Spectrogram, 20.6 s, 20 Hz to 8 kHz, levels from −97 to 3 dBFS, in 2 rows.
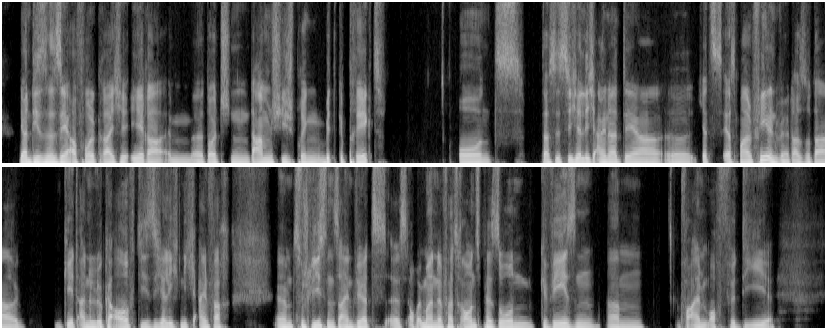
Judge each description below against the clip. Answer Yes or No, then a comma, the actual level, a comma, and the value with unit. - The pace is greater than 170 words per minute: No, average, 140 wpm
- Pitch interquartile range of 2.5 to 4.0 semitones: Yes, average, 3.4 semitones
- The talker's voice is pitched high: No, low, 125 Hz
